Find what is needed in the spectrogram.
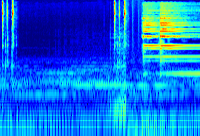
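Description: Subscribe-button animation sound effects: a mouse click, a second click about a second later, then a bright bell ring that cuts off sharply, over a low steady music drone.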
